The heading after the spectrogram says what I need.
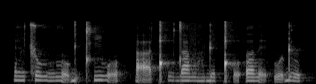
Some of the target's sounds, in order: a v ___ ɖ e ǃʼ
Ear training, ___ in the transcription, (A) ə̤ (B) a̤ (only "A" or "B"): B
